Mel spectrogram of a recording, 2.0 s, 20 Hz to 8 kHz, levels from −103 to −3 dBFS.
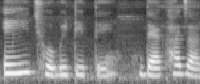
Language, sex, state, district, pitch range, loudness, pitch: Bengali, female, West Bengal, Jhargram, 245-300 Hz, -17 LUFS, 260 Hz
